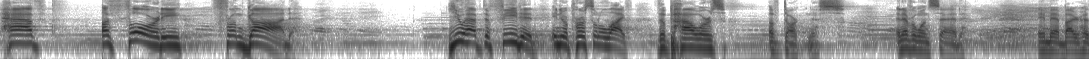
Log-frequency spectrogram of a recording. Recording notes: Recorded Live at Capital Church in Meridian, Idaho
